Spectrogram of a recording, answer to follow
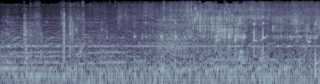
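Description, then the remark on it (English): Gasoline pours steadily from a bottle in a continuous trickling stream, the gurgle building slightly louder toward the end, with no voices. “Empty the bottle. Pour in the gas.”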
